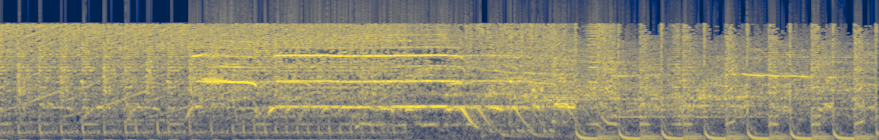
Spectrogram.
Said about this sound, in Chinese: Right， 准备好你的尖叫声。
